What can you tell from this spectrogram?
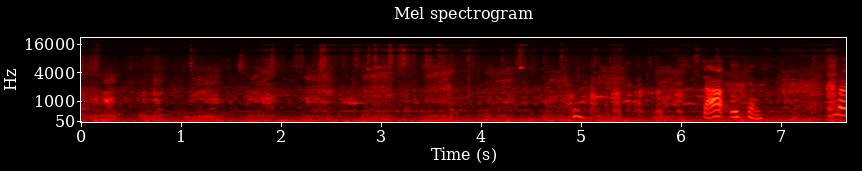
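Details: Linc, a baby Australian cattle dog, playing with bigger puppies in a paddock: quiet rustling at first, then sharp, high yelps and yips with rising and falling pitch near the end, one burst after another.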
